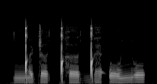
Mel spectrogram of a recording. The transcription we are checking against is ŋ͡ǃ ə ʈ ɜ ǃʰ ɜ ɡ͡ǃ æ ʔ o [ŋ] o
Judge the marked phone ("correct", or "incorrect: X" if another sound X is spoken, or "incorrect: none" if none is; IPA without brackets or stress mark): incorrect: ɲ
